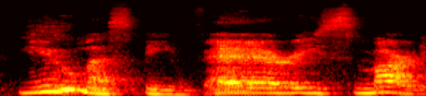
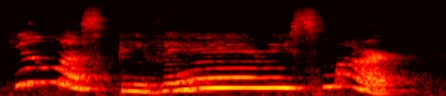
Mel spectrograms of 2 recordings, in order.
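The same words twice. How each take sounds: First: It is read in the crocodile character voice. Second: It is read in a different character voice. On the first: The speaker calls it right. "let me try that again" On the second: The speaker calls it wrong. "I did the wrong voice on that one"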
